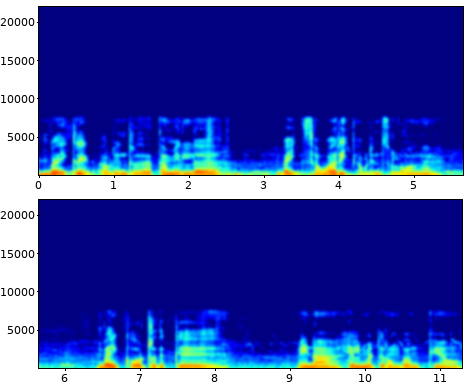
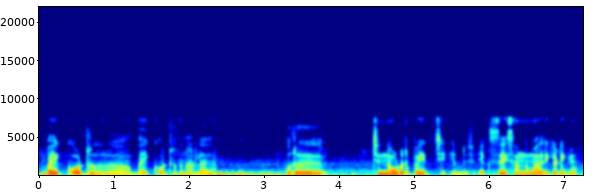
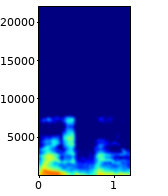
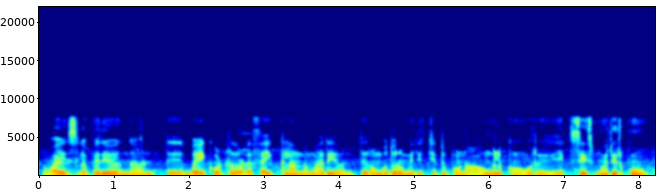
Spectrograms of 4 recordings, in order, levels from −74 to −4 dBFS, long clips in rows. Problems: constant background noise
